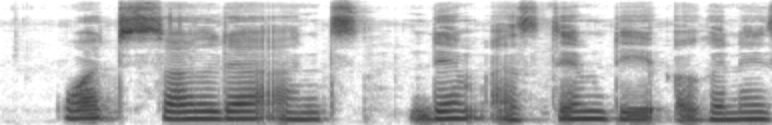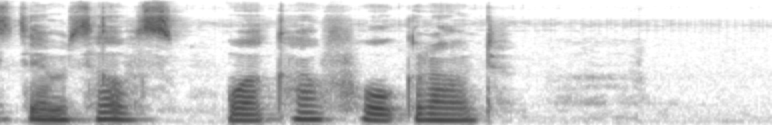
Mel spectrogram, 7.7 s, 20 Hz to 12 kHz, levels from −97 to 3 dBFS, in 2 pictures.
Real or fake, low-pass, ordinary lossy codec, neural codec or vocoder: real; none; none; none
